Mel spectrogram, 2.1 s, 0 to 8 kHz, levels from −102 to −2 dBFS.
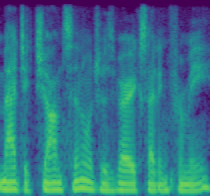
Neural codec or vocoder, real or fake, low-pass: none; real; 7.2 kHz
